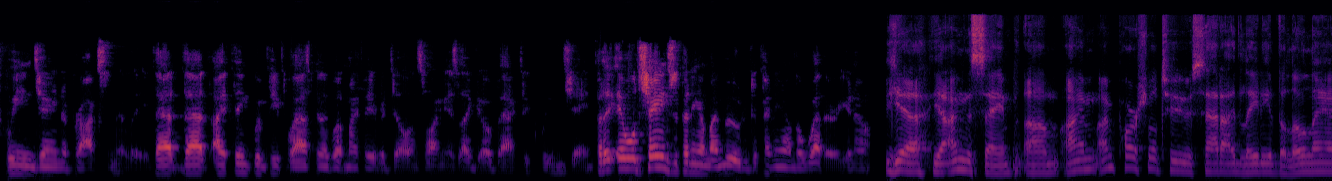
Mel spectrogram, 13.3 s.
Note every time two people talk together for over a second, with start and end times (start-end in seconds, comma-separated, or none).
none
